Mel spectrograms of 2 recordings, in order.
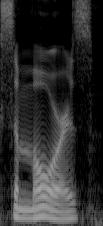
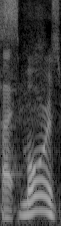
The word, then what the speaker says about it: s'mores: i forgot about that pronounced s'mores wrong yeah and the whole time i'm like sitting there and i'm like googling s'mores i'm like am i been saying it wrong this whole time or is nick cage an idiot and pronounces it some mores yeah we're just gonna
